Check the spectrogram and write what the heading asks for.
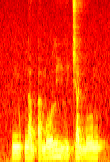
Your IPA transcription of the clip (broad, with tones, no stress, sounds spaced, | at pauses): ɲ u˧ p̚ n a˧˩ w ʔ a˩˧ m oː˧˥ l iː˥˨ l i˧˩ t͡ɕ a˥˨ j m oː˧ ŋ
